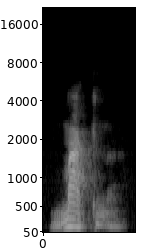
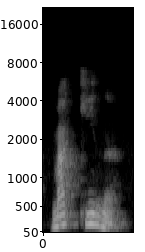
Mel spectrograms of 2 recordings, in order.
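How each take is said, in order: First: The stress is on the first syllable. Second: The stress is not on the first syllable. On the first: "qual é a sílaba tônica dessa palavra. É um má" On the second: "Se eu não colocar acento na palavra máquina, a gente vai ter que pronunciar maquina"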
